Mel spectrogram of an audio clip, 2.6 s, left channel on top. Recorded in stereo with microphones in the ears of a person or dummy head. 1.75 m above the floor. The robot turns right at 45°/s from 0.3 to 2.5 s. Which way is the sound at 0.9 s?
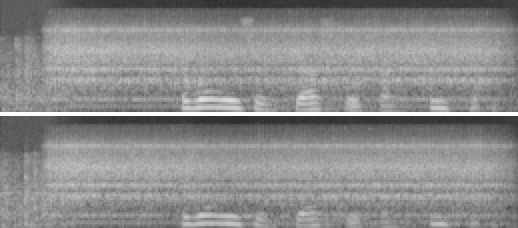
75° left.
